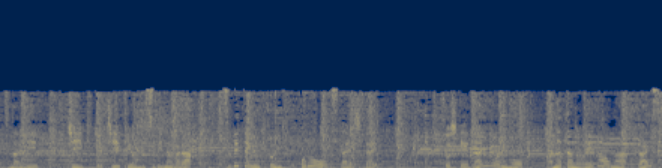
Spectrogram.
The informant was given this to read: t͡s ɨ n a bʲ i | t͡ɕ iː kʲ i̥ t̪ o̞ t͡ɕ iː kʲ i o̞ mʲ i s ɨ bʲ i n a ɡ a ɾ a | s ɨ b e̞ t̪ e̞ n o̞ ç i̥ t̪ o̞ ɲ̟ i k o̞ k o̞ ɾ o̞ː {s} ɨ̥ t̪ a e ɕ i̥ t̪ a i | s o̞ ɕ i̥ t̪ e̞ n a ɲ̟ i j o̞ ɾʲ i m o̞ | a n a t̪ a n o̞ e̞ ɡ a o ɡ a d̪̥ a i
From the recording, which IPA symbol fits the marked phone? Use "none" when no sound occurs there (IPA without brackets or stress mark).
t͡s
